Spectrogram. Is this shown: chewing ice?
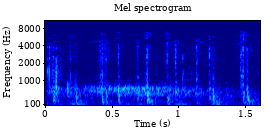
no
